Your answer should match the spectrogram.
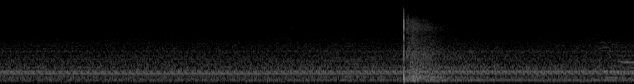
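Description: A single sharp slap of a body taking a breakfall on tatami mats as an aikido partner is thrown, about four seconds in, over a steady hum.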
